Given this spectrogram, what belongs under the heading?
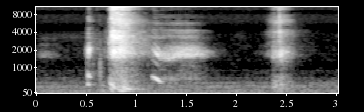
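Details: Sharp sneeze with a brief intake before it, a short vocal squeak after, then a faint second sneeze in a quiet room; the person reports a very itchy tickle still present though the sneezes are slowing.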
